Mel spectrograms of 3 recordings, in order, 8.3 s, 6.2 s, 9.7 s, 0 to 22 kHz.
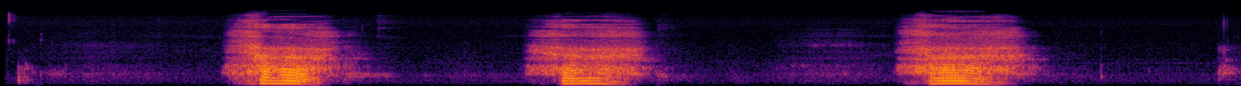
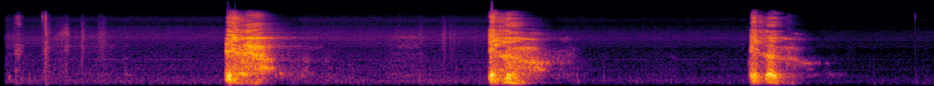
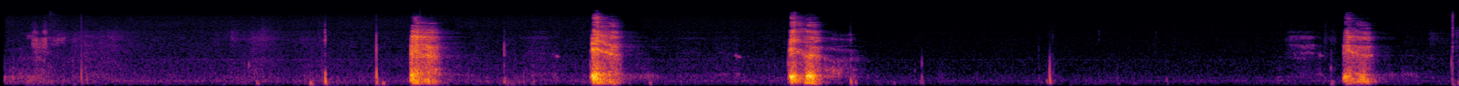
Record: {"exhalation_length": "8.3 s", "exhalation_amplitude": 12706, "exhalation_signal_mean_std_ratio": 0.39, "three_cough_length": "6.2 s", "three_cough_amplitude": 29204, "three_cough_signal_mean_std_ratio": 0.28, "cough_length": "9.7 s", "cough_amplitude": 26650, "cough_signal_mean_std_ratio": 0.18, "survey_phase": "alpha (2021-03-01 to 2021-08-12)", "age": "65+", "gender": "Male", "wearing_mask": "No", "symptom_none": true, "smoker_status": "Never smoked", "respiratory_condition_asthma": false, "respiratory_condition_other": false, "recruitment_source": "REACT", "submission_delay": "3 days", "covid_test_result": "Negative", "covid_test_method": "RT-qPCR"}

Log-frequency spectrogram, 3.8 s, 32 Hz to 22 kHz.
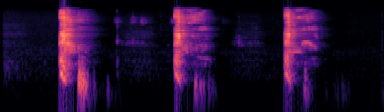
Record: {"three_cough_length": "3.8 s", "three_cough_amplitude": 29354, "three_cough_signal_mean_std_ratio": 0.27, "survey_phase": "beta (2021-08-13 to 2022-03-07)", "age": "45-64", "gender": "Female", "wearing_mask": "No", "symptom_none": true, "smoker_status": "Ex-smoker", "respiratory_condition_asthma": false, "respiratory_condition_other": false, "recruitment_source": "REACT", "submission_delay": "2 days", "covid_test_result": "Negative", "covid_test_method": "RT-qPCR"}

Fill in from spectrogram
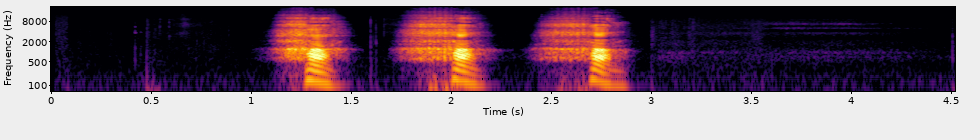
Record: {"exhalation_length": "4.5 s", "exhalation_amplitude": 13443, "exhalation_signal_mean_std_ratio": 0.26, "survey_phase": "beta (2021-08-13 to 2022-03-07)", "age": "45-64", "gender": "Male", "wearing_mask": "No", "symptom_cough_any": true, "symptom_new_continuous_cough": true, "symptom_runny_or_blocked_nose": true, "symptom_sore_throat": true, "symptom_fatigue": true, "symptom_headache": true, "symptom_onset": "3 days", "smoker_status": "Current smoker (e-cigarettes or vapes only)", "respiratory_condition_asthma": false, "respiratory_condition_other": false, "recruitment_source": "Test and Trace", "submission_delay": "1 day", "covid_test_result": "Positive", "covid_test_method": "RT-qPCR", "covid_ct_value": 14.2, "covid_ct_gene": "ORF1ab gene", "covid_ct_mean": 14.6, "covid_viral_load": "17000000 copies/ml", "covid_viral_load_category": "High viral load (>1M copies/ml)"}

